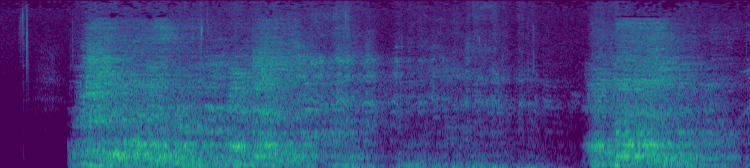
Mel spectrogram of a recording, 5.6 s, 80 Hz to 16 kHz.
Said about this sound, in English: So that was that was frightening, wasn't it? That's an actual lion's roar. It's 114 decibels. That's how loud they can actually be.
